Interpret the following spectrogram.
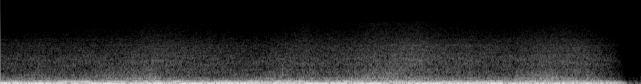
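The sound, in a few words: Subaru WRX S4 engine revving in neutral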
